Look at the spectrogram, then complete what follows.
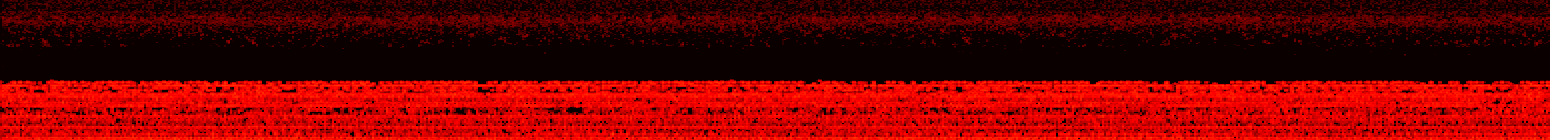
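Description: Near silence: a faint, steady electrical hum and nothing else.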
